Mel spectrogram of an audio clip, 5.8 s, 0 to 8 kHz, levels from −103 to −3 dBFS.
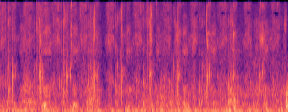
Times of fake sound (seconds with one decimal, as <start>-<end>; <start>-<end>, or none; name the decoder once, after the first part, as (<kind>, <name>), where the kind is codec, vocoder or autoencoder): none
